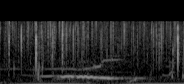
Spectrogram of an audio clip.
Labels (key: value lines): label: biophony
recorder: SoundTrap 300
